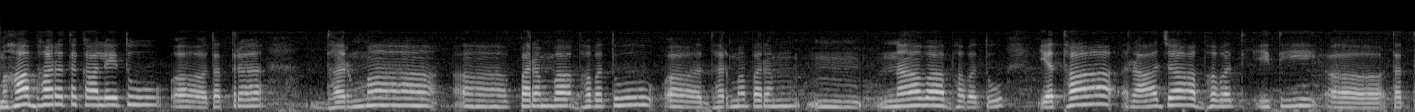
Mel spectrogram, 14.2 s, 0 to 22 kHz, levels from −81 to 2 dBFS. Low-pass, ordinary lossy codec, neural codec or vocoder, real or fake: 7.2 kHz; none; vocoder, 22.05 kHz, 80 mel bands, WaveNeXt; fake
